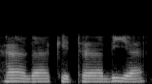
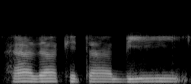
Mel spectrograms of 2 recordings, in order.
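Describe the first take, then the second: First: The last word ends in an added ya. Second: The last word ends in a long i. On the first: "dengan ya mutakalim yang fathah" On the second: "Di situ ya mutakalim sukun"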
